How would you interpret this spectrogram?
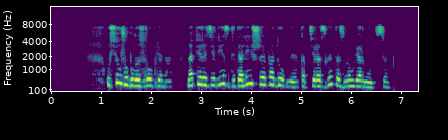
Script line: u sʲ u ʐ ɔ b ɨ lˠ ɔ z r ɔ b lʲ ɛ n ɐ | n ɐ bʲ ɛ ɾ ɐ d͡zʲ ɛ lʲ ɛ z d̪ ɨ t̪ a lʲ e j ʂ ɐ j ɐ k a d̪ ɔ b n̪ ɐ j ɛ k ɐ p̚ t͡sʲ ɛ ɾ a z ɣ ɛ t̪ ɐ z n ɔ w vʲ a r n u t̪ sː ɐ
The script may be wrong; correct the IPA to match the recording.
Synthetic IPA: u sʲ ɔ ʐ ɔ b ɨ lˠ ɔ z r ɔ b lʲ ɛ n ɐ | n ɐ pʲ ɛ ɾ ɐ d͡zʲ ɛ lʲ ɛ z d̪ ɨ d̪ a lʲ e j ʂ ɐ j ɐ p a d̪ ɔ b n̪ ɐ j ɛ k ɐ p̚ t͡sʲ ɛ ɾ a z ɣ ɛ t̪ ɐ z n ɔ w vʲ a r n u t̪ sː ɐ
